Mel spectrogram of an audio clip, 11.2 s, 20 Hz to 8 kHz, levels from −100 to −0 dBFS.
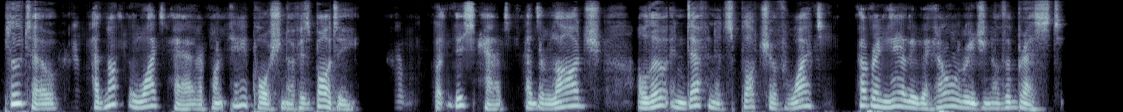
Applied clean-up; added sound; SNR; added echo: neural mask model Resemble Enhance denoiser.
